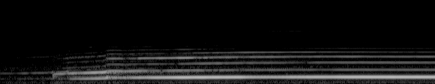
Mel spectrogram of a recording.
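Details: Iberian wolf (Canis lupus signatus) gives a long, smooth howl that jumps up in pitch, then holds steady.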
